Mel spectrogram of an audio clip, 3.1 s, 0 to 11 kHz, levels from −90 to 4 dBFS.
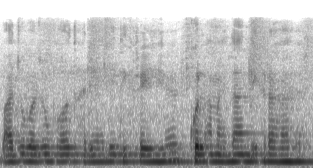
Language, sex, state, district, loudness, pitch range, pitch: Hindi, male, Gujarat, Valsad, -19 LUFS, 130-140 Hz, 135 Hz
